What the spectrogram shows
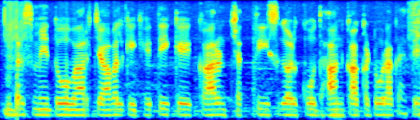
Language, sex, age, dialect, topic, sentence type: Hindi, male, 18-24, Marwari Dhudhari, agriculture, statement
